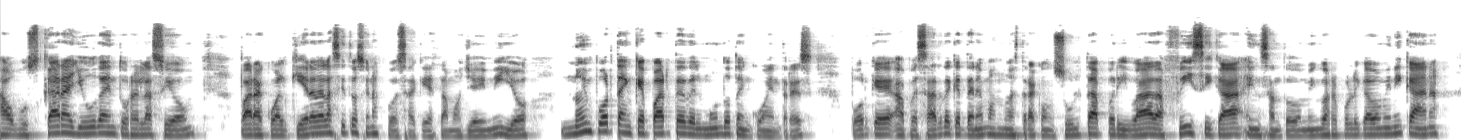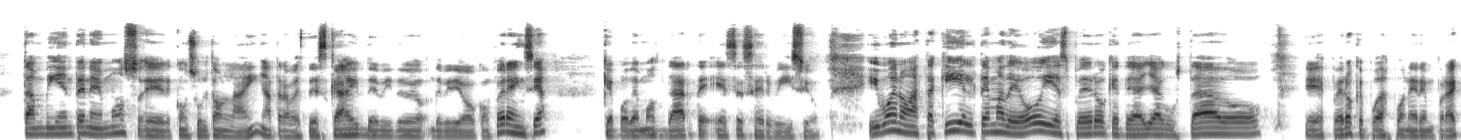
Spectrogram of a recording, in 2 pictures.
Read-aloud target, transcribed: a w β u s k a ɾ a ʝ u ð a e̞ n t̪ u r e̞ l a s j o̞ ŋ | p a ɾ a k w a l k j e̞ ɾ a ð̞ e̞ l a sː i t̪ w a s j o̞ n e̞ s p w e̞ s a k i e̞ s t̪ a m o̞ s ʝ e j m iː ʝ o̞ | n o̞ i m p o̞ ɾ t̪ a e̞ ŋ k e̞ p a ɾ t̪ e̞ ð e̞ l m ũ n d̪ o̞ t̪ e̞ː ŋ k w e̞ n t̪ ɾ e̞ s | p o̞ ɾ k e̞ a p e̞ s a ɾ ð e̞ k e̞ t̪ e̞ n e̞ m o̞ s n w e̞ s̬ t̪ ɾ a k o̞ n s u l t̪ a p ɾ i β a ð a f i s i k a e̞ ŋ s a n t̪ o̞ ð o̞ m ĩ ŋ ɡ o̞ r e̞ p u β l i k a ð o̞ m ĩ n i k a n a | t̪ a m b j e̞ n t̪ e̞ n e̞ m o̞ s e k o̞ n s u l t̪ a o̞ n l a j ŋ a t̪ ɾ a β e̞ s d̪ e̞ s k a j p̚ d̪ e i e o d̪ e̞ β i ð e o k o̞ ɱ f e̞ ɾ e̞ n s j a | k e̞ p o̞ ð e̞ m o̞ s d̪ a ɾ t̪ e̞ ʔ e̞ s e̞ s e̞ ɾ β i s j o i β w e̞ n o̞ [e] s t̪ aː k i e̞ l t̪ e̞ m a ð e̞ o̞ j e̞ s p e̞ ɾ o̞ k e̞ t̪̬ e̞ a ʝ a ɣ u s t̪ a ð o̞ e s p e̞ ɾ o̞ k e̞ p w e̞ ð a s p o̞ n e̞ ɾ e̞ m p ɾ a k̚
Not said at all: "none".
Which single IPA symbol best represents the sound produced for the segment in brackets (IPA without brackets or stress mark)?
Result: a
